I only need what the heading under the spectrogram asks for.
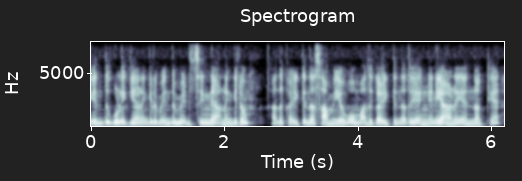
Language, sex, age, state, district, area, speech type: Malayalam, female, 45-60, Kerala, Kozhikode, urban, spontaneous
